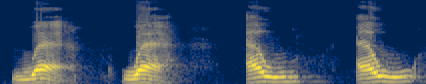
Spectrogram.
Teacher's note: Ayah, Bunda, setiap wau yang sukun atau mengucapkan huruf wau itu harus dimulai dengan monyong. Karena huruf wau itu makhrijul hurufnya dua bibir yang monyong. Wa wa wa au au.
